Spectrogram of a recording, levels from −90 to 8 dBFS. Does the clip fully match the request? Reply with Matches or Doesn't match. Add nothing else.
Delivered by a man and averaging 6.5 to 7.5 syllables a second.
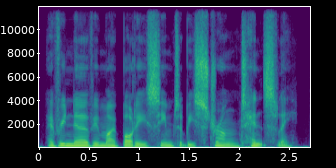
Matches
